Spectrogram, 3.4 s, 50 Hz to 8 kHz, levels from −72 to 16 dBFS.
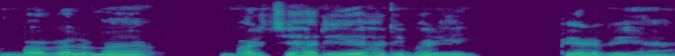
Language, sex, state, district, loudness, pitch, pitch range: Magahi, male, Bihar, Jahanabad, -19 LUFS, 155 Hz, 150-160 Hz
